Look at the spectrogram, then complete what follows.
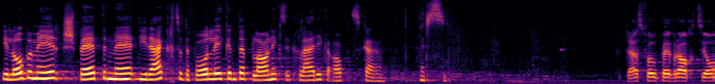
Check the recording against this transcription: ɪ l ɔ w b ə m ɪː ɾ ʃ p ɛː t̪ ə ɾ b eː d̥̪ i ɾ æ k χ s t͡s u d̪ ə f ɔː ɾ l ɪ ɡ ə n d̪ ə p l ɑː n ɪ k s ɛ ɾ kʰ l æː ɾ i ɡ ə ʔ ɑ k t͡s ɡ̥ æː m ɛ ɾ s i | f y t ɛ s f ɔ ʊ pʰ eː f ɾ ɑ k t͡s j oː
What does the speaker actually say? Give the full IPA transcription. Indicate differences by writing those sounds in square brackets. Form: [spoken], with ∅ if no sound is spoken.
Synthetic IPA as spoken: ɪ l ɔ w b ə m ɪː ɾ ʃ p ɛː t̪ ə ɾ [m] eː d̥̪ i ɾ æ k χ [t] t͡s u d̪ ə f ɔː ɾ l ɪ ɡ ə n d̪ ə p l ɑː n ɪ k s ɛ ɾ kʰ l æː ɾ i ɡ ə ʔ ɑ [p] t͡s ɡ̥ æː m ɛ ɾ s i | f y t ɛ s f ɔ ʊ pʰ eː f ɾ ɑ k t͡s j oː

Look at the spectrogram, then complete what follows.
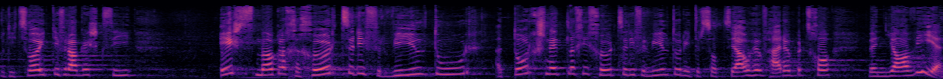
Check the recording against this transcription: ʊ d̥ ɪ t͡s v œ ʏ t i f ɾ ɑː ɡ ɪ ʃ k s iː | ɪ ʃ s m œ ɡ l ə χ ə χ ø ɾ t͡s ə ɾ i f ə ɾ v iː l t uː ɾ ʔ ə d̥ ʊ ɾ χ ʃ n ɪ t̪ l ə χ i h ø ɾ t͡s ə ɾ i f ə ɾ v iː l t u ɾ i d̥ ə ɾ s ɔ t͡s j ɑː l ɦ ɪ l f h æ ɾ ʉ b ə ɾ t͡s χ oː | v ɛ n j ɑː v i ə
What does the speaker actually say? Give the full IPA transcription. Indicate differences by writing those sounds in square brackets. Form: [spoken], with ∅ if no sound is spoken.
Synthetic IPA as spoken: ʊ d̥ [i] t͡s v œ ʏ t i f ɾ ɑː ɡ ɪ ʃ k s iː | ɪ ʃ s m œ ɡ l ə χ ə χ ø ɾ t͡s ə ɾ i f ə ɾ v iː l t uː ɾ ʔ ə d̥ ʊ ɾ χ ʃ n ɪ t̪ l ə χ i [χ] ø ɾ t͡s ə ɾ i f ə ɾ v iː l t [uː] ɾ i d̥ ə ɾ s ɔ t͡s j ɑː l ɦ ɪ l f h æ ɾ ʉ b ə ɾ t͡s χ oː | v ɛ n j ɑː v i ə

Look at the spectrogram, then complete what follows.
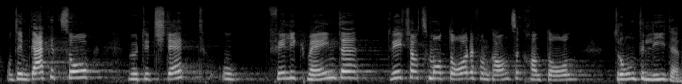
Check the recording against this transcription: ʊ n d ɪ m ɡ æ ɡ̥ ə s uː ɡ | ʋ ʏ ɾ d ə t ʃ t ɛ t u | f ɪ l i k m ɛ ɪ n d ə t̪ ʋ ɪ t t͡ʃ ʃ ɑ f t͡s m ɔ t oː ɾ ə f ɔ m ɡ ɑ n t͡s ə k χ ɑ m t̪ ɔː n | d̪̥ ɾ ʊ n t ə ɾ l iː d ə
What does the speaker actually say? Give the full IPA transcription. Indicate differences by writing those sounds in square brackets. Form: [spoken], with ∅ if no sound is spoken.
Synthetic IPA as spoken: ʊ n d ɪ m ɡ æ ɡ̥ ə [t͡s] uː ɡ | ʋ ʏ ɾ d ə t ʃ t ɛ t u | f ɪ l i k m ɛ ɪ n d ə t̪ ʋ ɪ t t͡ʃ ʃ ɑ f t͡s m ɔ t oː ɾ ə f ɔ m ɡ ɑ n t͡s ə k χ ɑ [n] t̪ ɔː n | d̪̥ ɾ ʊ n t ə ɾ l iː d ə

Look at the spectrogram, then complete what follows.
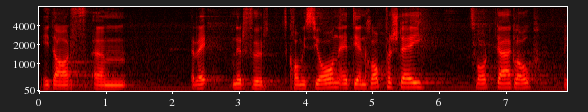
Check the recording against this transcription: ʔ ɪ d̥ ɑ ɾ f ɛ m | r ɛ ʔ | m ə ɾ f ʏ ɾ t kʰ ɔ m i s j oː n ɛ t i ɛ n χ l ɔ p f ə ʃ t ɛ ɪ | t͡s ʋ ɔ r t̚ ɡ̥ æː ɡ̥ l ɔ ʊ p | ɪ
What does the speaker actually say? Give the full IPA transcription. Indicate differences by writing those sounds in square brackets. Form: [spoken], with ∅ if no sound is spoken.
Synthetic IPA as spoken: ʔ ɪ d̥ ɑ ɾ f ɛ m | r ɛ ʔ | [n] ə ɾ f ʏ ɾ t kʰ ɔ m i s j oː n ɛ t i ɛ n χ l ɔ p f ə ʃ t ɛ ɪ | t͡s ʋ ɔ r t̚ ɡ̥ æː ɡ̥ l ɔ ʊ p | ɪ

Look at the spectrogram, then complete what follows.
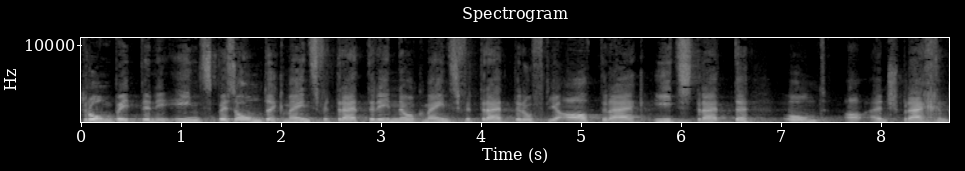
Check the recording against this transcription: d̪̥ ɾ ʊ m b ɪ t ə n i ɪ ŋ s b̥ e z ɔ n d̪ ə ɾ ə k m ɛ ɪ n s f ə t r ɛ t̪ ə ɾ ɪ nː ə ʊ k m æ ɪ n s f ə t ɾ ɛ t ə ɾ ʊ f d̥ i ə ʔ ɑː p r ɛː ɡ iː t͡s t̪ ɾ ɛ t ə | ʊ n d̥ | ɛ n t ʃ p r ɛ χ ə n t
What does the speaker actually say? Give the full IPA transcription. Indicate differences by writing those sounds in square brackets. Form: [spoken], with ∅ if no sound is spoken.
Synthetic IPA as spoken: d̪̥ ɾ ʊ m b ɪ t ə n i ɪ [n] s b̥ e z ɔ n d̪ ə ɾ ə k m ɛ ɪ n s f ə t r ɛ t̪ ə ɾ ɪ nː ə ʊ k m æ ɪ n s f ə t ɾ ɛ t ə ɾ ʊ f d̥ i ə ʔ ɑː [t] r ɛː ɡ iː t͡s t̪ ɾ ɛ t ə | ʊ n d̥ | ɛ n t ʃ p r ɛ χ ə n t

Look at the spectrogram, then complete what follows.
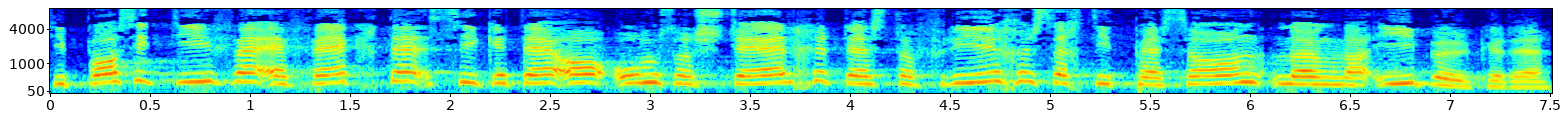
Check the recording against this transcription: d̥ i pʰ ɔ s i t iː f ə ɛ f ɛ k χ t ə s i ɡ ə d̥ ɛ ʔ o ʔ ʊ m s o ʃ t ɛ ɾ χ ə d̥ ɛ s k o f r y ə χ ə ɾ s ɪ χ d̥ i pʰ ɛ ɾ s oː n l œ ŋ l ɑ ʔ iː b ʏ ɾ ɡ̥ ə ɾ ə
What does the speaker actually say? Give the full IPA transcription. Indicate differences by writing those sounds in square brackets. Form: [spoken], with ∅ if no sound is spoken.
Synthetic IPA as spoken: d̥ i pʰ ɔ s i t iː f ə ɛ f ɛ k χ t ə s i ɡ ə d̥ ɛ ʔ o ʔ ʊ m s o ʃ t ɛ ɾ χ ə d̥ ɛ s [t] o f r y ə χ ə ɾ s ɪ χ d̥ i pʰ ɛ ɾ s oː n l œ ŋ l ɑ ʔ iː b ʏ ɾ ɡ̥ ə ɾ ə

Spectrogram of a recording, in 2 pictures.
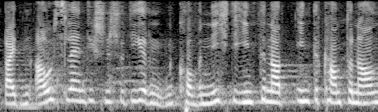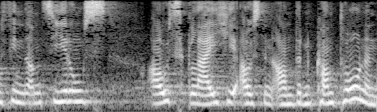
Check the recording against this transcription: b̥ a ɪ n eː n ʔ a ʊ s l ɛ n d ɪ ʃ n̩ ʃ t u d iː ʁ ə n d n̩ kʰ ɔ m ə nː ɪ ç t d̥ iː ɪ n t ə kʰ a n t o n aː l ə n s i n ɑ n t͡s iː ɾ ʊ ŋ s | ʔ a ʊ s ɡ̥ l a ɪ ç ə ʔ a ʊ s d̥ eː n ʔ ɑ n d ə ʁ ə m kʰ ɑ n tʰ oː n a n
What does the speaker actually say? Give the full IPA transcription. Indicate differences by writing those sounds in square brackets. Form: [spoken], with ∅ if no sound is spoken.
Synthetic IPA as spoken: b̥ a ɪ [d] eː n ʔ a ʊ s l ɛ n d ɪ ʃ n̩ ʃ t u d iː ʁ ə n d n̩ kʰ ɔ m ə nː ɪ ç t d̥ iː ɪ n t ə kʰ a n t o n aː l ə n [f] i n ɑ n t͡s iː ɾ ʊ ŋ s | ʔ a ʊ s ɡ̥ l a ɪ ç ə ʔ a ʊ s d̥ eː n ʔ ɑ n d ə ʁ ə [n] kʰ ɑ n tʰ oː n [ə] n

